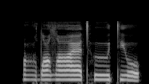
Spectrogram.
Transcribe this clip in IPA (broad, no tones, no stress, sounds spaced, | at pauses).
ɑ̤ dˤ ø zˤ æː tʰ ɯː tʲ o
